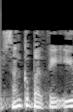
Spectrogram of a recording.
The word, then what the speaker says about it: Sankuparthi: And he said that Sankuparthi, the name Sankuparthi is rhyming with Puttaparthi, and Anantagiri Hills is somewhat similar to the Anantapur district.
